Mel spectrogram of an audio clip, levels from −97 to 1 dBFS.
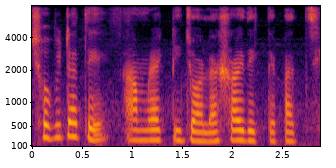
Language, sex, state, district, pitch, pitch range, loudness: Bengali, female, West Bengal, Jhargram, 210 Hz, 190-215 Hz, -24 LUFS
